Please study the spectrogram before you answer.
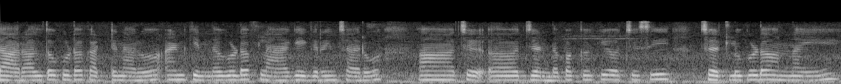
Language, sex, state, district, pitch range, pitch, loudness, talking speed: Telugu, female, Andhra Pradesh, Anantapur, 195-215 Hz, 205 Hz, -17 LUFS, 115 wpm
